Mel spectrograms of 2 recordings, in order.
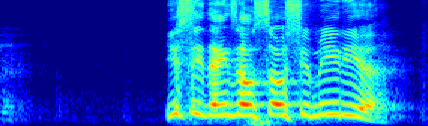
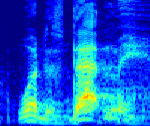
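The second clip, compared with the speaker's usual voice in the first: much lower, softer mock indignation; low suspicious blow-up; 8 dB quieter than usual. Preacher acting someone reading a text, low mock indignation. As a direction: grumble it low, as if offended. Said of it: "you immediately blow up like".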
